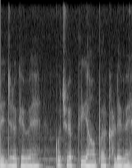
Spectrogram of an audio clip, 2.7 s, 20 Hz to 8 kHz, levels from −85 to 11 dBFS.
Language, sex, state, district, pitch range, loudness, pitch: Hindi, female, Odisha, Malkangiri, 175-185 Hz, -13 LUFS, 175 Hz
